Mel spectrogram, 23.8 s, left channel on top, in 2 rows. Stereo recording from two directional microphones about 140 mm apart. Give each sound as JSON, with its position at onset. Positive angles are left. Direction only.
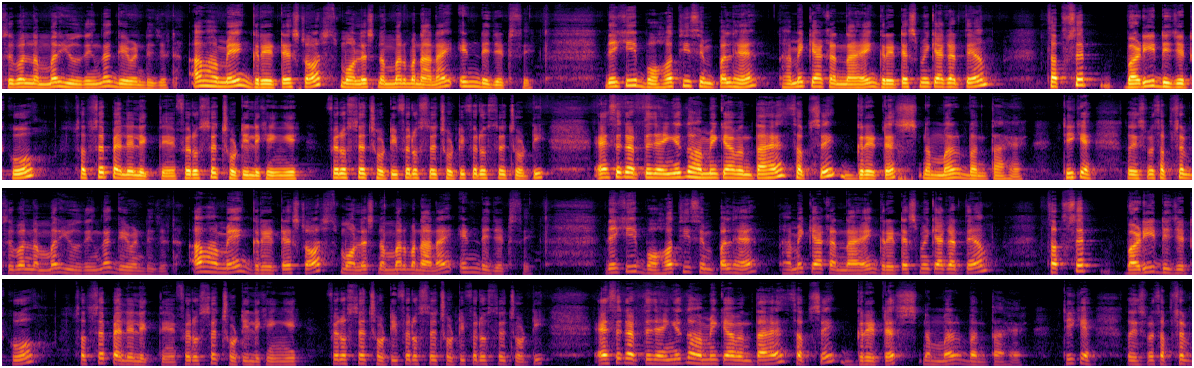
{"t": 0.0, "sound": "speech", "side_deg": 25}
